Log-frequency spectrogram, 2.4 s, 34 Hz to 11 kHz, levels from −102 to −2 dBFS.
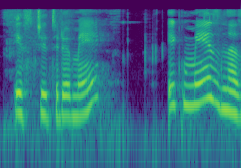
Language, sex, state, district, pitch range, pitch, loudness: Hindi, female, Chhattisgarh, Bastar, 215-300 Hz, 235 Hz, -24 LUFS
